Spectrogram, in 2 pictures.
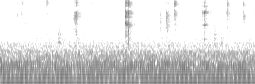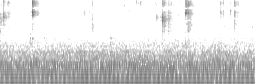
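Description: Shell of a hard-boiled egg crackling and peeling off under the fingers: a scatter of small, sharp clicks and ticks, with a steady low hum beneath.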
